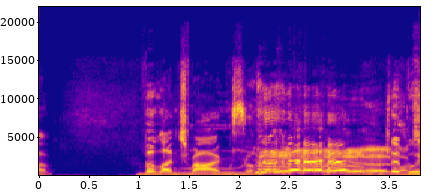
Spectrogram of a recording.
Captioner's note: laughs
